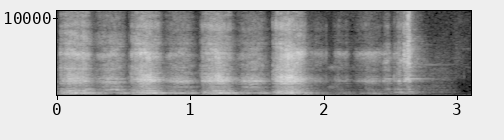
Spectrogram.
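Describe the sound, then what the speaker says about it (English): A coping saw cuts through wood with steady, rasping back-and-forth strokes, four or five loud, even pulls close by, then trailing off into lighter scraping at the end. "Coping saw is a fantastic tool."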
